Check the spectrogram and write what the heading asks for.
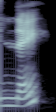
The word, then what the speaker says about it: net: So in the example for masculine is gonna be ne, so the T is silent.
